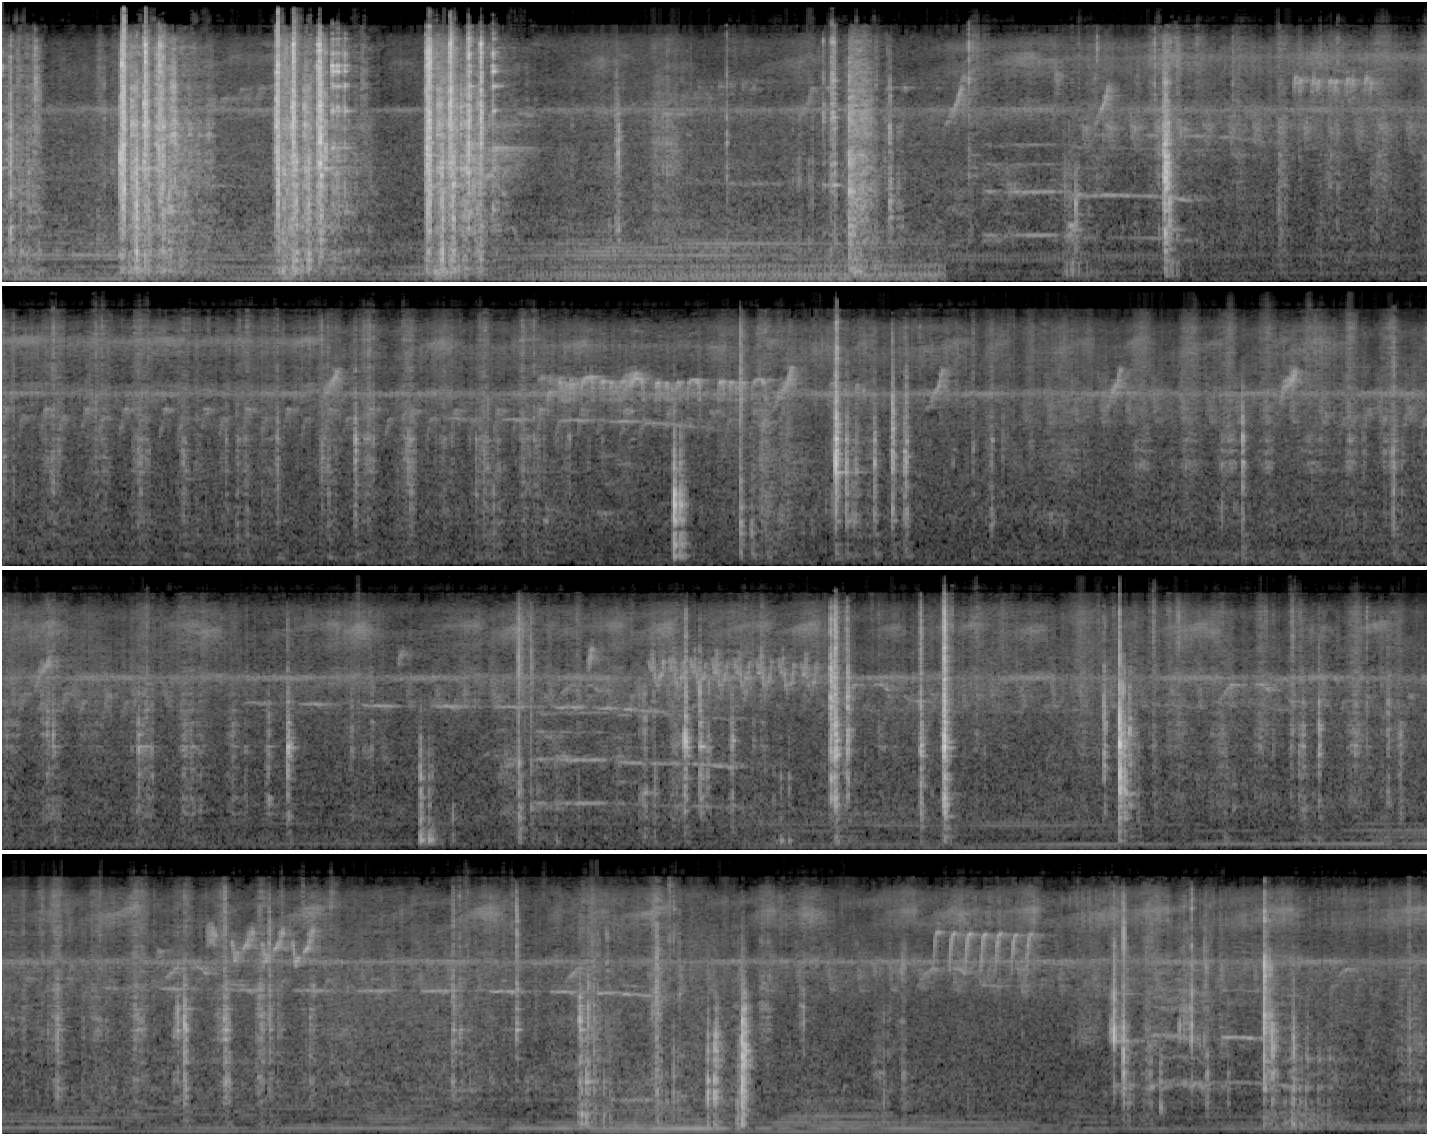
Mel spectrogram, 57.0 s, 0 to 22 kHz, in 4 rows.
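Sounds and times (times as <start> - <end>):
sharp metal clanks: 0.0 - 9.1
insect drone: 0.0 - 16.6
birds chirping: 0.0 - 57.0
low mechanical hum: 0.0 - 57.0
metal tools tapping: 2.8 - 5.4.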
